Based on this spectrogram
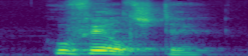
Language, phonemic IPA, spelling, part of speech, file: Dutch, /huˈvelstə/, hoeveelste, adjective, Nl-hoeveelste.ogg
- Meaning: which/how many in order, how manyth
